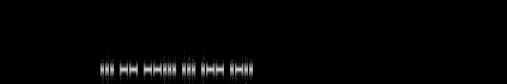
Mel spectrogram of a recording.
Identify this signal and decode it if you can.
Morse code, heard as a keyed tone, about 52 wpm, 700 Hz. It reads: SM7SWL
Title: DXCC-100 Call Signs - 6 Characters - Repeated 2x - 50wpm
